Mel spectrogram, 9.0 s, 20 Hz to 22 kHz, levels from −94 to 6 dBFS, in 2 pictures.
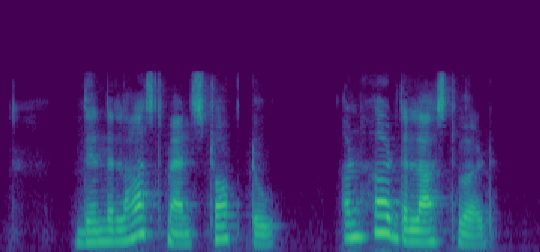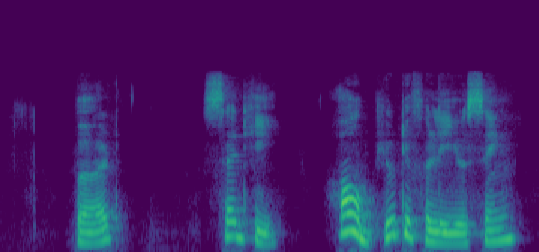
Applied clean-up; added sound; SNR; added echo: none; none; none; none.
